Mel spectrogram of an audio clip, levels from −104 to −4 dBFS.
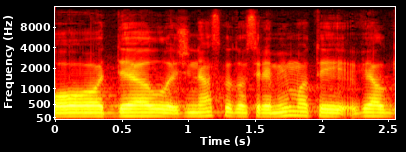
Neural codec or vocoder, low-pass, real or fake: none; 14.4 kHz; real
